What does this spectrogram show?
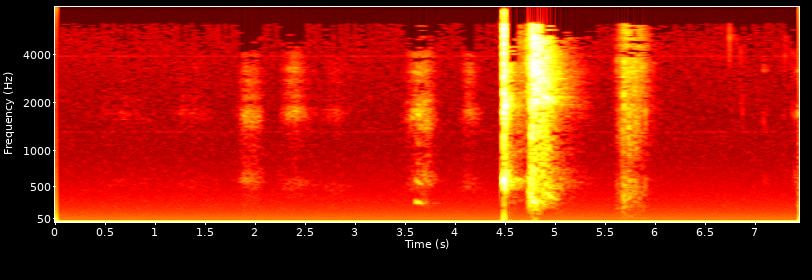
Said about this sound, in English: I hope I won't be sitting here all night sneezing.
